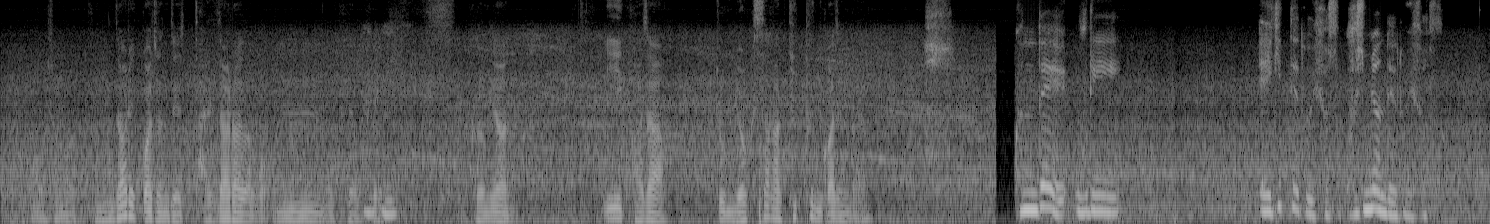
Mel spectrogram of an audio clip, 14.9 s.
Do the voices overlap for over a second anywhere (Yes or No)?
No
